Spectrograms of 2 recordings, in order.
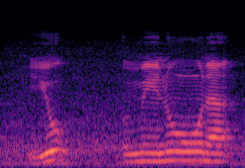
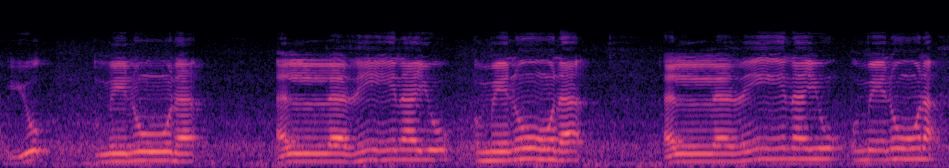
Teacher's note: حمزہ کے اندر جھٹکا لگائیں گے، اس کی صفات، اس میں شدت ہے، اس میں جہر ہے، ان تمام صفات کا خیال کرنا ہے، ٹھیک ہے، یعنی اس کو ادا کرتے وقت سانس ایک دم بند ہوگا۔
